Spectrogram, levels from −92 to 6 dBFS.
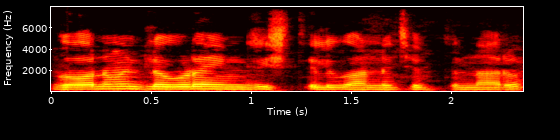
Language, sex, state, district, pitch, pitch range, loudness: Telugu, female, Telangana, Nalgonda, 195 Hz, 185-205 Hz, -16 LUFS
